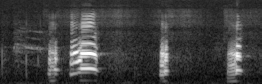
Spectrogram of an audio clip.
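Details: Atlantic Canada goose giving a deep honking call: four harmonic-rich honks, the second longest and loudest, separated by short silences in an otherwise quiet setting.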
